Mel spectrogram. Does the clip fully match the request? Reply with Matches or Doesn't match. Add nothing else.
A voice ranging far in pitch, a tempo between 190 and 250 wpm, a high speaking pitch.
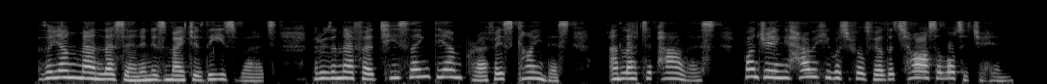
Matches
